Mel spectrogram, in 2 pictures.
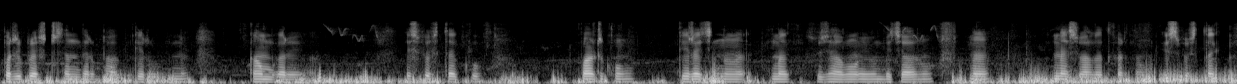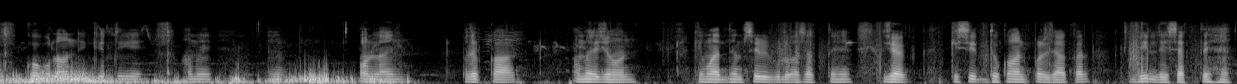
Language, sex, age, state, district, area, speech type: Hindi, male, 30-45, Madhya Pradesh, Hoshangabad, rural, spontaneous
